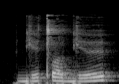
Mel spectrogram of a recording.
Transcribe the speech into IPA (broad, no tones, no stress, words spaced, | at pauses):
bʲøtʼolˠ bʲø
